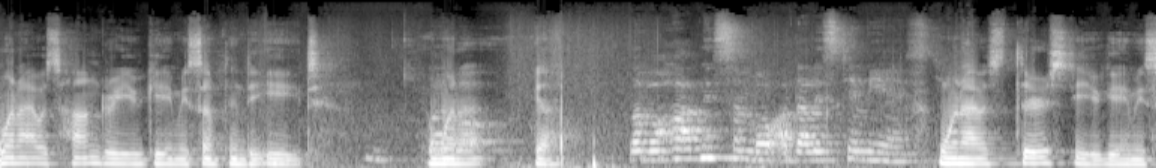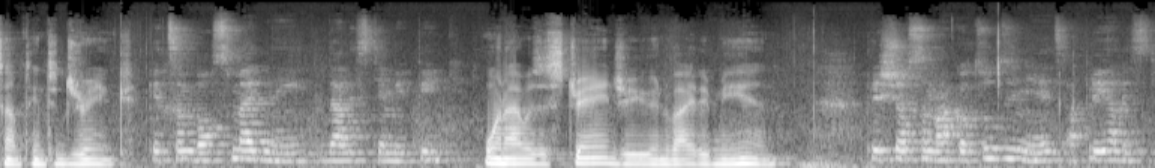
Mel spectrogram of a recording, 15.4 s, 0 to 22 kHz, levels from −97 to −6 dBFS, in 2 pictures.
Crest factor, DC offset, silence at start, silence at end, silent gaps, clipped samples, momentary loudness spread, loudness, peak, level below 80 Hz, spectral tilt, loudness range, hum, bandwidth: 12 dB; under 0.1%; 0 s; 0 s; none; 0.2%; 13 LU; -13 LUFS; 0 dBFS; -36 dBFS; -6 dB/octave; 4 LU; none; 14.5 kHz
